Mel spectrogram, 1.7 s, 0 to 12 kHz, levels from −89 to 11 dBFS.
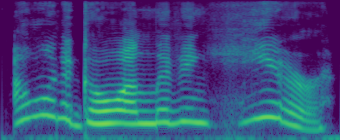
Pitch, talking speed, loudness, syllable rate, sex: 315 Hz, 245 wpm, -16 LUFS, 5.9 syllables/s, female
